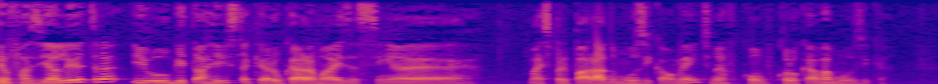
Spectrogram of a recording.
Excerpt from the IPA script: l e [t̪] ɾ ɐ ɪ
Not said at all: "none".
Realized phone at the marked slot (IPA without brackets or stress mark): t̪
